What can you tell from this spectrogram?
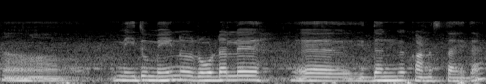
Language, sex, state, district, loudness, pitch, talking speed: Kannada, female, Karnataka, Bellary, -15 LUFS, 185 Hz, 100 wpm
